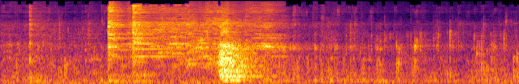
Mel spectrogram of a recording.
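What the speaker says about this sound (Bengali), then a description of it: "এবার আমি একবার ঢাকনা খুলে দেখবো কত দূর কী হয়েছে" A metal lid comes off a pot of simmering potatoes and aubergine, giving a couple of close clinks and a scrape, followed by a faint bubbling hiss of cooking.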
